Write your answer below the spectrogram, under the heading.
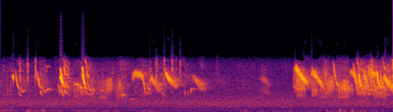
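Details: Purple martin colony in Melbourne, Florida, with many birds chattering at once: busy bursts of high twittering, gurgling notes that ease off midway, then surge again loudly near the end.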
